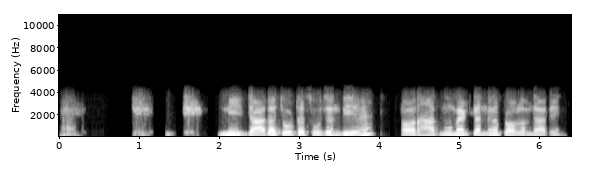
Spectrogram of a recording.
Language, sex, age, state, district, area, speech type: Hindi, male, 30-45, Madhya Pradesh, Hoshangabad, rural, conversation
